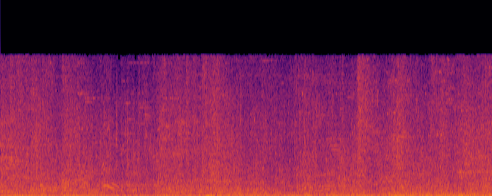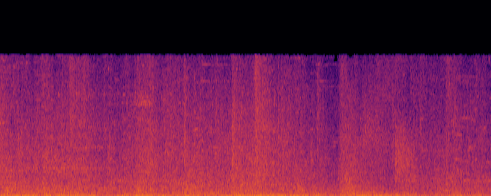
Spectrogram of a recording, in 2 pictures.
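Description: Magic spells crackle and boom in a hectic fantasy battle.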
